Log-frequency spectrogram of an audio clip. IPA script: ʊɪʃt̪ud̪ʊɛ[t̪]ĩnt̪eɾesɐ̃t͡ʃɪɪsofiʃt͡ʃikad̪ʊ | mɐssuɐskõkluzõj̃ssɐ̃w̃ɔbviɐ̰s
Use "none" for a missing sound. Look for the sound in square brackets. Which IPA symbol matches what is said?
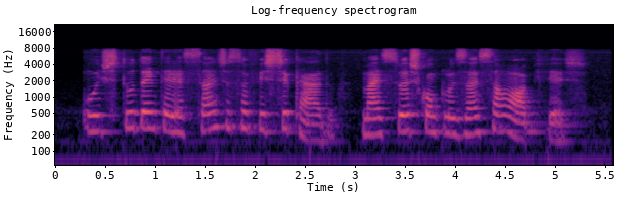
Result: none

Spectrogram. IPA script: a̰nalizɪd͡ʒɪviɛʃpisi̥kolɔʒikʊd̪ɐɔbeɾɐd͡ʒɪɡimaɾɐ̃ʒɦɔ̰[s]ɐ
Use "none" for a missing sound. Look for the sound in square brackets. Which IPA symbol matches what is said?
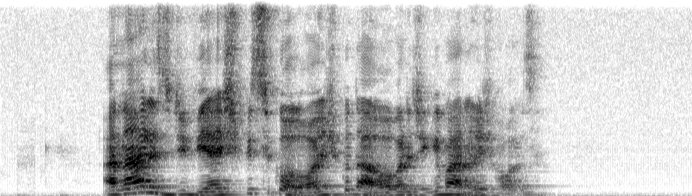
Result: z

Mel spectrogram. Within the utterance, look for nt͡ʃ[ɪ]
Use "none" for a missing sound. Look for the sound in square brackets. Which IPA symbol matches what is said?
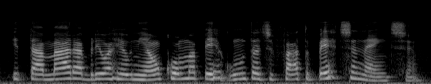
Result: ɪ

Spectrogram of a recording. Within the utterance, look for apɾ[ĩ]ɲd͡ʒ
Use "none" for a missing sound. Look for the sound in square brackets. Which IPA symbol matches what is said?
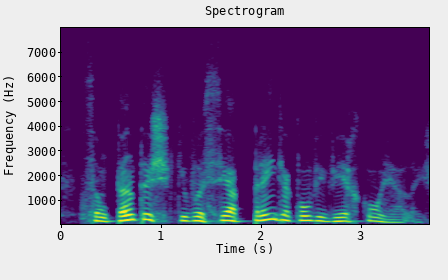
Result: ẽ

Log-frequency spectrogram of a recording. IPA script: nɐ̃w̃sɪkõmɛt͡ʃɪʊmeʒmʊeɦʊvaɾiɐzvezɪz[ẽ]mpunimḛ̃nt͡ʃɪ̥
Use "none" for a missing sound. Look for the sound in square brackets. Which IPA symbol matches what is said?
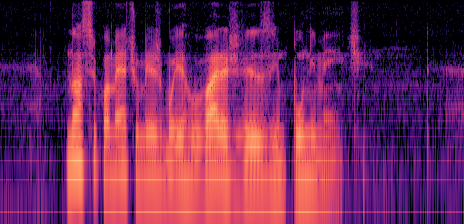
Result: ĩ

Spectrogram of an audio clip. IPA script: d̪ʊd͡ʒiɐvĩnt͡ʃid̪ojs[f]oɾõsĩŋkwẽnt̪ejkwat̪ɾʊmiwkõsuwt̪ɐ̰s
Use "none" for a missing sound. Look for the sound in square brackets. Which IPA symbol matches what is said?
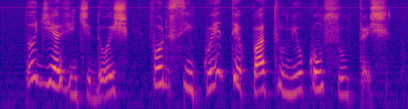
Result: f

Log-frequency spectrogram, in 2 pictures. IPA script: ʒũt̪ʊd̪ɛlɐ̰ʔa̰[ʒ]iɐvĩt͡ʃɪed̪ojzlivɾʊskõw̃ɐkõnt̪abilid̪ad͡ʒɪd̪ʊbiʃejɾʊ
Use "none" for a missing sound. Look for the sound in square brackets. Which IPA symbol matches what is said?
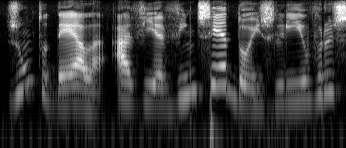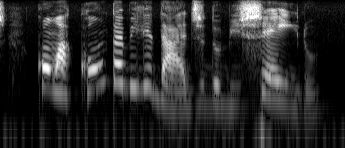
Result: v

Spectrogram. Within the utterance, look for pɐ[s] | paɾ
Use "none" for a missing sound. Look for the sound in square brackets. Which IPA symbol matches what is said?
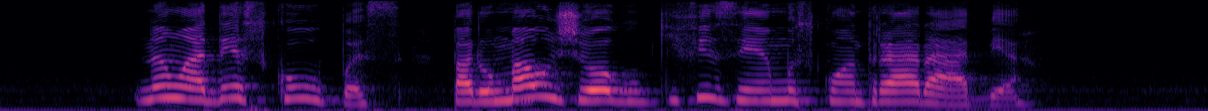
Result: s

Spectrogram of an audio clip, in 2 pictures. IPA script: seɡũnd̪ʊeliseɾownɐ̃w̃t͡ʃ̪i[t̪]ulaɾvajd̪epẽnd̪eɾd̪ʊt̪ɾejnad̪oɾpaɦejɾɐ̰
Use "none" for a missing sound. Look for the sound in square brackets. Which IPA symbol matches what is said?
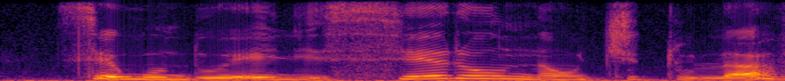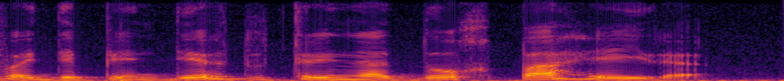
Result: t̪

